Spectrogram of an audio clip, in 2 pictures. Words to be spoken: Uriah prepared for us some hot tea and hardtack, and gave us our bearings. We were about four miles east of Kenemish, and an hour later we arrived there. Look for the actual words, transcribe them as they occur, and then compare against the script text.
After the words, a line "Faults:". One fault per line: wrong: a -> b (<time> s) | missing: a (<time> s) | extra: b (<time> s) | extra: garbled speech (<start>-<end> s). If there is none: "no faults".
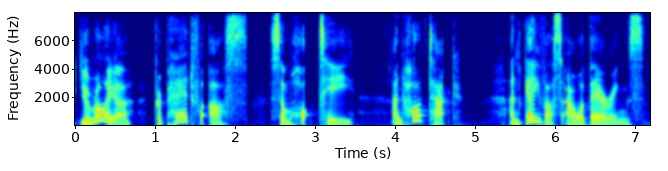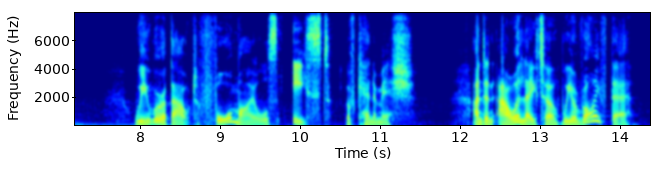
Uriah prepared for us some hot tea and hardtack, and gave us our bearings. We were about four miles east of Kenemish, and an hour later we arrived there.
Faults:
no faults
